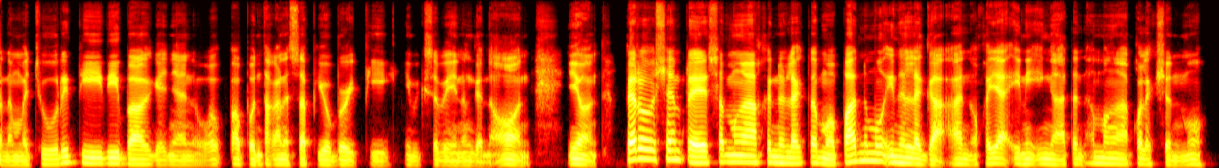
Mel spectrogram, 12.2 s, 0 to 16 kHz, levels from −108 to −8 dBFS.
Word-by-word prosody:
ng 90 - -6
maturity, 120 +5 -2
'di 120 0 +1
ba, 105 -2 +1
ganyan. 90 0 -7
O 95 +1 -8
papunta 100 -1 -4
ka 100 - -1
na 100 - -2
sa - - -1
puberty, 90 -3 -6 0.2
ibig 90 -3 -11
sabihin 85 -2 -5
ng 85 - -8
gano'n, - - -3 0.4
yun. 105 -5 +1 0.2
Pero 205 +1 +7
siyempre 140 -11 +5
sa 145 +1 -1
mga 145 -2 +4
kinolekta 130 -2 +1
mo, 100 -5 -1
paano 165 - +4
mo 170 - +1
inalagaan 110 -4 +1
o 95 - -19
kaya 115 +1 +2
iniingatan 105 -2 -4
ang 120 - -8
mga 115 -4 -2
koleksyon 95 -5 -4
mo? 100 -2 -6
110 Hz, 160 wpm, -22 LUFS, 95-130 Hz, 0.4 s, Pero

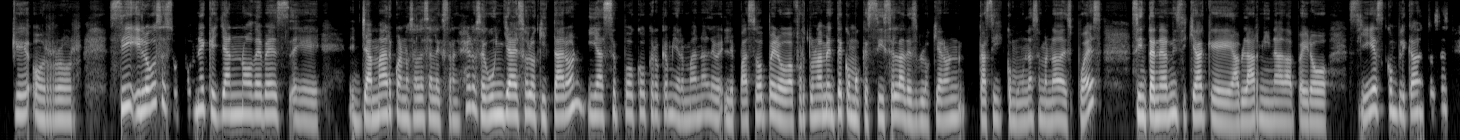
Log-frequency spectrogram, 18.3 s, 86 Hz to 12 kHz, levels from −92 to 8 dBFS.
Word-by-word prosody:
Qué 210 0 0
horror, 180 -1 -2 0.4
sí, 280 +2 +4
y 230 - +5
luego 260 +5 +6
se 315 -2 -2
supone 235 +2 -3
que 220 -3 0
ya 215 +1 +2
no 215 0 +2
debes, 210 -1 0
eh, 170 -2 -6 0.4
llamar 185 +5 +2
cuando 195 -3 -1
sales 190 +1 -2
al 185 -1 -1
extranjero, 180 +11 -4
según 205 +1 +4
ya 210 -2 +7
eso 215 +2 0
lo 205 -2 +3
quitaron, 200 - +1
y 205 -1 -2
hace 200 +3 +2
poco 215 +1 -4
creo 205 -1 -6
que 210 - -6
mi 205 -2 -4
hermana 185 +3 -5
le 185 -3 -4
le 170 -2 -4
pasó, 190 +4 -2
pero, 185 -5 +3
afortunadamente 195 +4 0
como 185 -5 0
que 180 - -4
sí 190 +2 -2
se 200 +3 -2
la 195 -1 +3
desbloquearon 175 +5 -3
casi 170 +1 -3
como 165 -4 -6
una 170 +3 -4
semana 175 -1 -1
después, 175 - 0 0.4
sin 200 -3 +3
tener 190 0 +6
ni 220 - +4
siquiera 195 0 +1
que 165 -4 0
hablar 170 +3 +1
ni 170 -2 -4
nada, 165 -1 -1
pero, 160 -1 -1 0.2
sí 210 +7 -2
es 255 -1 +2
complicado. 220 -2 0
Entonces, 265 - -10
195 Hz, 190 wpm, -23 LUFS, 175-215 Hz, 0.4 s, ya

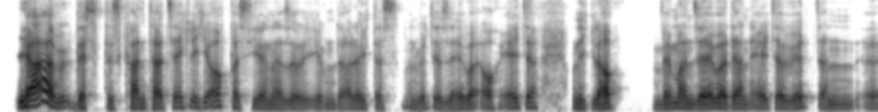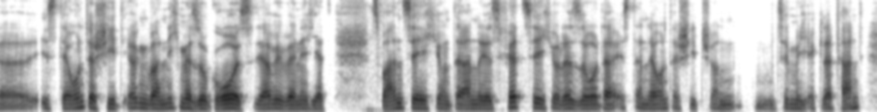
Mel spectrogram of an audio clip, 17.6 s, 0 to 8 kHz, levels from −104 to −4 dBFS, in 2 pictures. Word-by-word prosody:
ja, 150 -2 +11
w 140 - -3
das 120 -1 0
das 110 -3 -7
kann 120 0 +1
tatsächlich 135 +4 -1
auch 160 - +1
passieren. 110 -2 -3
Also, 105 +1 -3
eben 110 +1 -7
dadurch, 110 0 -4
dass - - -9
man 105 -2 -10
wird 110 - -7
ja - - -2
selber 105 +5 -1
auch 115 0 -1
älter 130 +1 -2 0.3
und 115 - -3
ich 110 -1 -2
glaube, - - +5 0.3
wenn 110 +3 -1
man 120 -3 +2
selber 110 +4 +5
dann 115 -2 +1
älter 110 -1 -1
wird, 135 +6 -2
dann, 110 +1 -6
äh, 110 - -8
ist - - -8
der 115 - -1
Unterschied 120 -4 -3
irgendwann 110 -4 -2
nicht 125 +2 -9
mehr 120 -1 0
so 110 0 -1
groß, 115 +3 +2
ja. 105 +1 -1
Wie 110 -3 -3
wenn 105 0 0
ich 105 -2 -7
jetzt 100 - -6 0.4
20 120 -2 -2
und 105 -4 -8
der 105 - -1
andere 105 0 -3
ist 105 - -4
40 130 -5 -2
oder 110 +2 -2
so, 105 +1 -1
da - - -1
ist - - -9
dann - - -8
der 105 0 -3
Unterschied 110 -1 -10
schon, 105 +1 -11 0.2
hm, 100 0 -16
ziemlich 110 -3 -9
eklatant. - - -6
110 Hz, 200 wpm, -25 LUFS, 105-120 Hz, 0.4 s, ja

